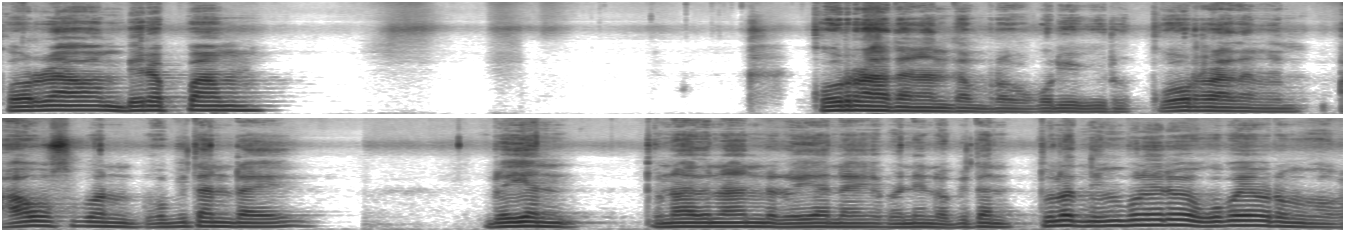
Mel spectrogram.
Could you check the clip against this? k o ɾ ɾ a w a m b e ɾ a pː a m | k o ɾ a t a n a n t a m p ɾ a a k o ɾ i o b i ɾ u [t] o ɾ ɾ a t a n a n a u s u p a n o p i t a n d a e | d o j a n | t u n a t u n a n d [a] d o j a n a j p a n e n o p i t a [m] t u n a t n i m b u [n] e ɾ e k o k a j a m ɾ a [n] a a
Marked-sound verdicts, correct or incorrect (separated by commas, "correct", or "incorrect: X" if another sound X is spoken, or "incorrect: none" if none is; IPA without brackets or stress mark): incorrect: k, correct, incorrect: n, correct, incorrect: m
